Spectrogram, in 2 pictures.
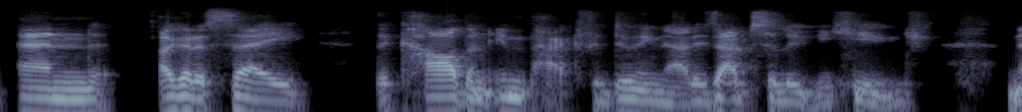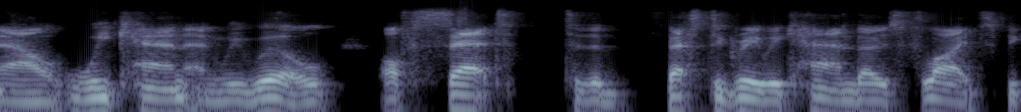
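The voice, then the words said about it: Australian accent with a twang. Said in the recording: “you can hear the Australian twang in my voice.”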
